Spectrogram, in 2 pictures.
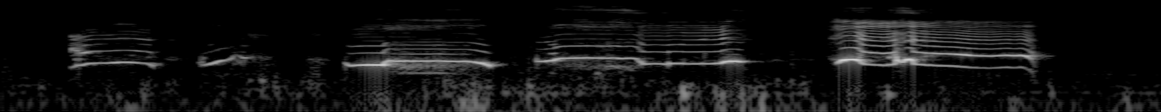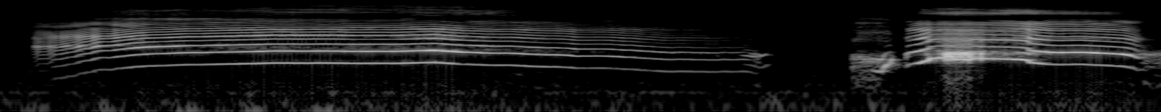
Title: Baby Cry Long - Free Sound Effects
